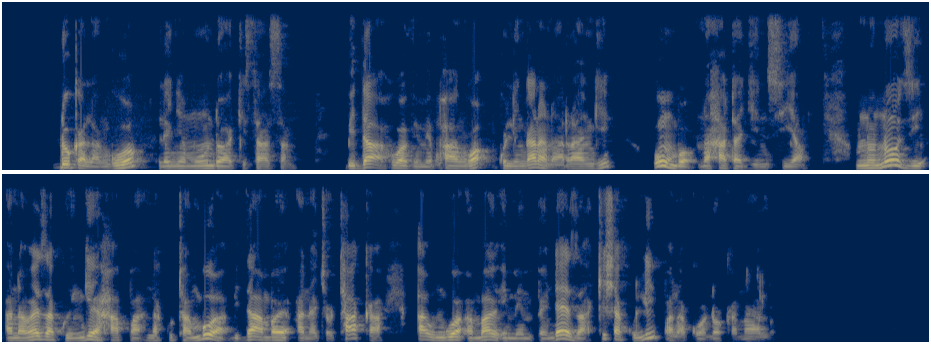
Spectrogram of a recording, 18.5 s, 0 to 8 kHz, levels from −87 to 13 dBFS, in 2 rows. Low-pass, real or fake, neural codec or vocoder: 7.2 kHz; real; none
